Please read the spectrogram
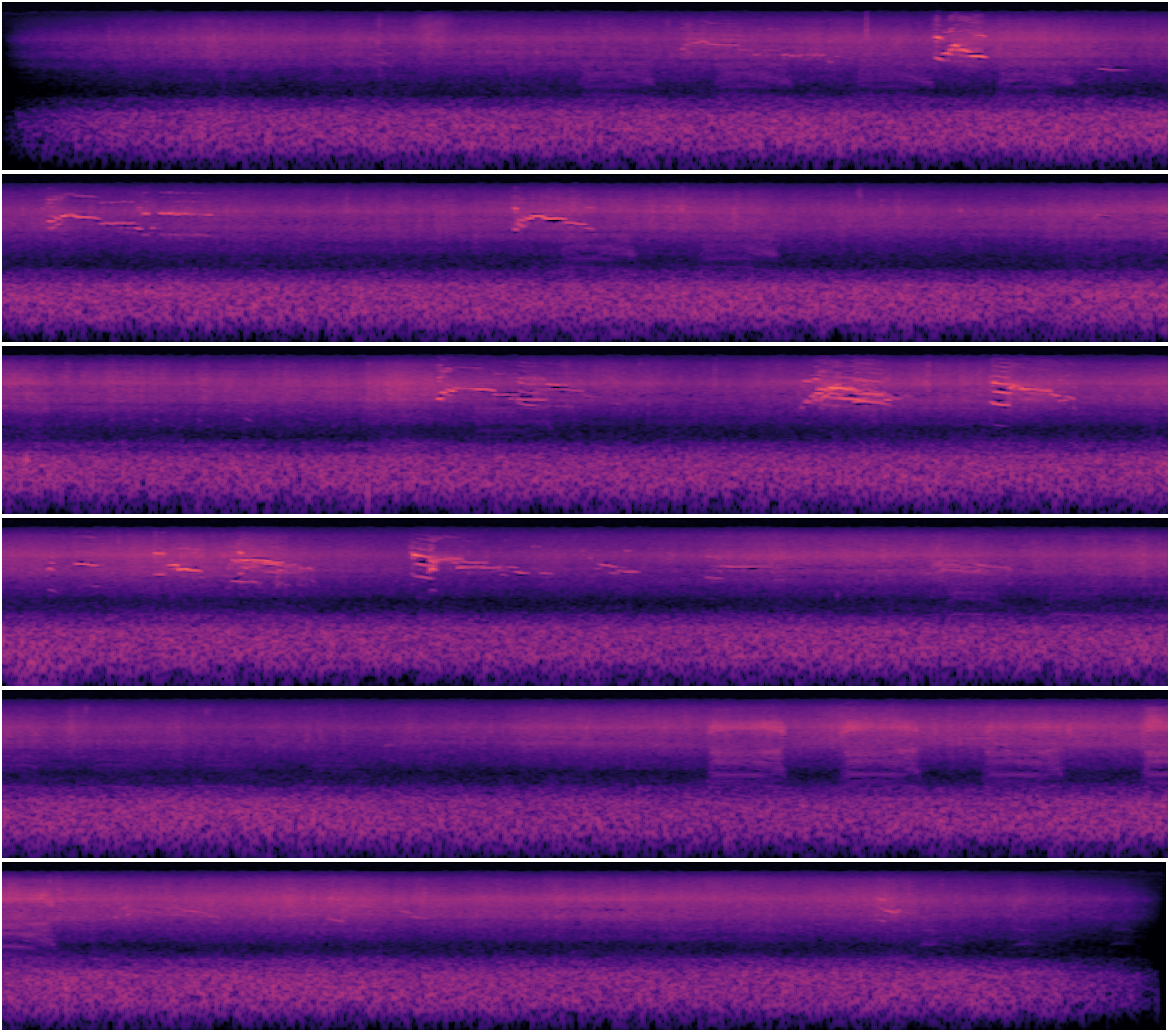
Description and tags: sea-seagulls-crows-windfilter
Recording of the sandy sea shore in the Netherlands, Sound of waves, seagulls with a highpass filter for the wind.
I fed the seagulls and crows with bread in the hope they would scream, which they did.
seagulls, water, sandy, sea, wave, scheveningen, shore, waves, northsea, crow, seagull, crows, netherlands, wind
